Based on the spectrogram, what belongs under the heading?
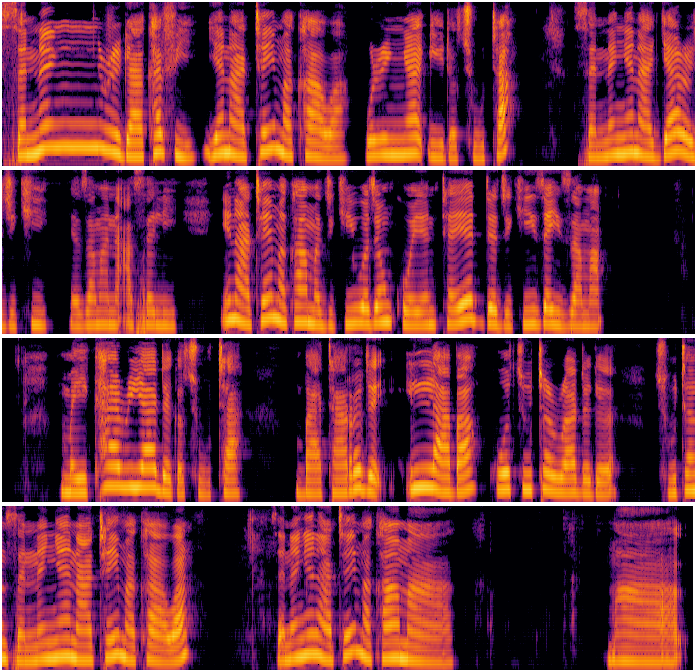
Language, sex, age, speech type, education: Hausa, female, 15-29, spontaneous, tertiary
